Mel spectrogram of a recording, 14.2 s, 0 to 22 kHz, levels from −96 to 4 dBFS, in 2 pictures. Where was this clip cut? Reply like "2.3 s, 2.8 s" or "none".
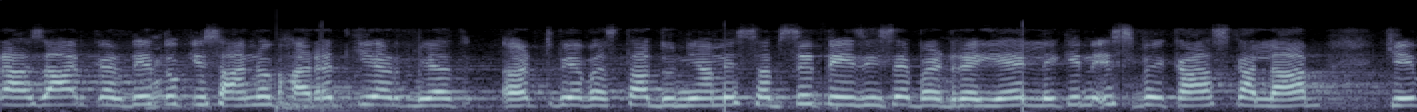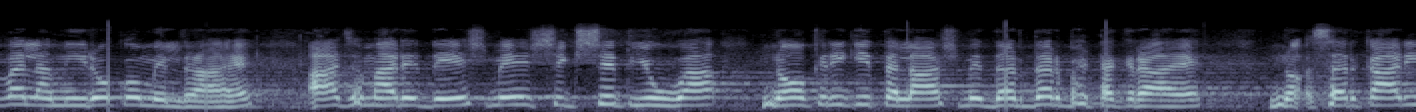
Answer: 1.4 s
